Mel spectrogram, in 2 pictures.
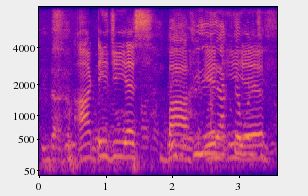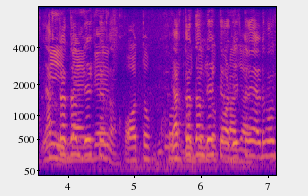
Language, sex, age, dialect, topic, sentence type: Bengali, male, 18-24, Northern/Varendri, banking, question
